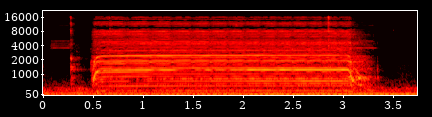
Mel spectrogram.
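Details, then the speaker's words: Coinco bill validator: at start-up a steady, strained high-pitched motor whistle for about two and a half seconds as the drive motor tries but fails to run, then the stacker goes; bad drive motor needing repair. "A bad drive motor can also sound something like this. I don't know if you were able to hear it but it makes a high pitched whistle because it's trying to run and it can't but then the stacker goes."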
